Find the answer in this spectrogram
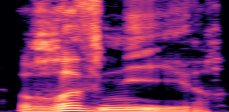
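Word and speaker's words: revenir: what we've been seeing because it's the second syllable so you've got r and then but then clearly you don't pronounce it so you get ravnir ravnir okay same thing here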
